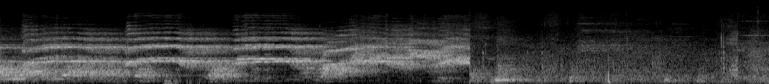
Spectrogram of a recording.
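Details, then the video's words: Screaming chimpanzee Flynn directed at Jambo: several strained shrieks pulsing in quick succession, then a sudden drop to quieter background with scattered knocks and thuds. "Chimpanzee Flynn Screaming At Jambo"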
